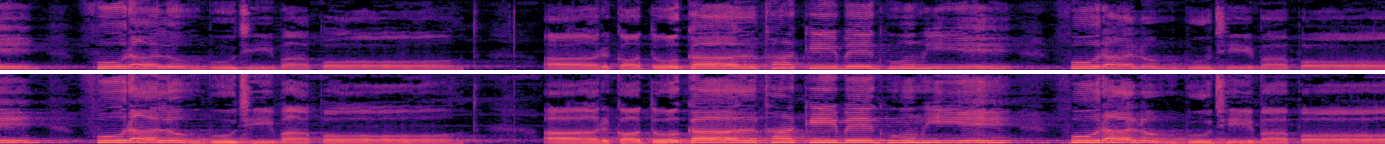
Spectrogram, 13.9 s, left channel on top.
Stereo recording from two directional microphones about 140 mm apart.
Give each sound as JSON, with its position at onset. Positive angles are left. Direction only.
{"t": 0.0, "sound": "mantra", "side_deg": 20}
{"t": 5.5, "sound": "mantra", "side_deg": 15}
